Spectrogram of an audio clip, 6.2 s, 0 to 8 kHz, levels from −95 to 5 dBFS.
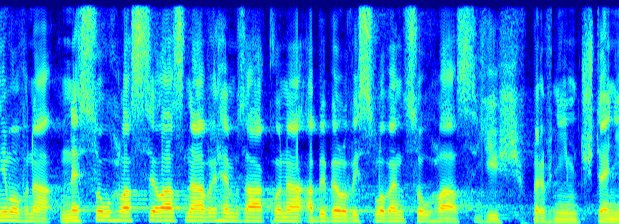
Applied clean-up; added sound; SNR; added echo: none; none; none; none.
